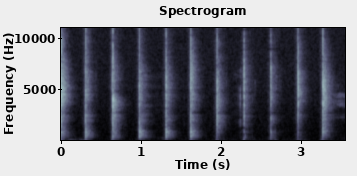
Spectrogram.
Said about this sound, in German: Ja! Dafür kriegt sie einen Applaus.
